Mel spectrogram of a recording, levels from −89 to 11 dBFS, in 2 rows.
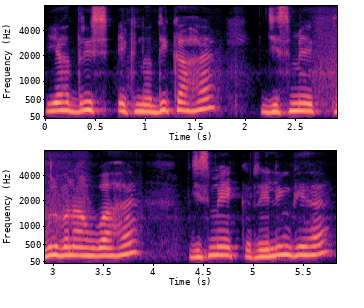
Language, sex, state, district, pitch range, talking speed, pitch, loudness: Hindi, female, Jharkhand, Palamu, 190-220 Hz, 175 wpm, 210 Hz, -15 LUFS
